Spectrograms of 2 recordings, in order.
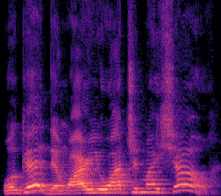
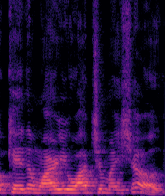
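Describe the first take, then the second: First: Loud retort. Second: Said in the usual way. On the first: Real, not acted. Sarcastic retort to a critic.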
